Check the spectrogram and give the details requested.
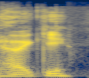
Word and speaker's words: Heikki: All right, Hikey, do you like how I'm saying your name? Yeah. What's the proper pronunciation? He It's like hey and key.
